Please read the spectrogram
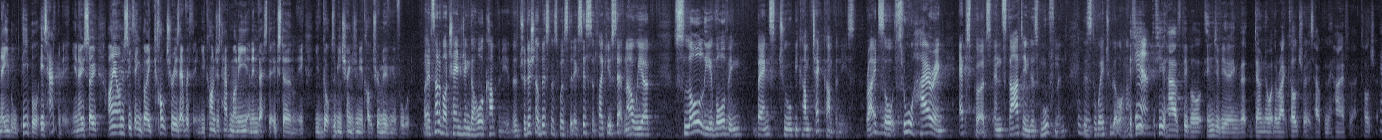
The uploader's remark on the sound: The F'in Debate - Live from Money20/20 Europe.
